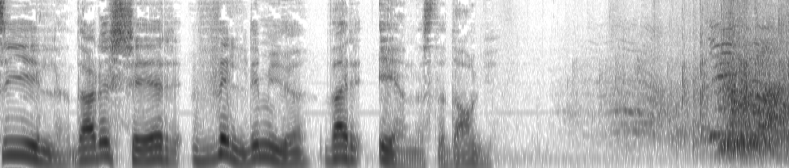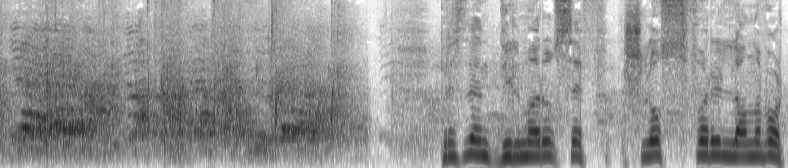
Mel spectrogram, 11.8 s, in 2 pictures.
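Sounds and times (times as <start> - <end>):
speech: 0.0 - 3.8, 9.2 - 11.8
crowd of supporters chanting slogans: 4.6 - 11.8.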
